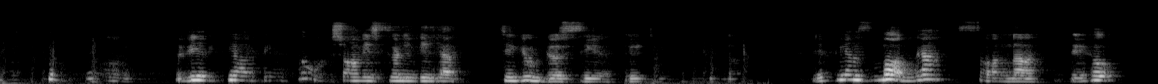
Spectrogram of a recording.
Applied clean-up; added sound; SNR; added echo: neural mask model DeepFilterNet 3.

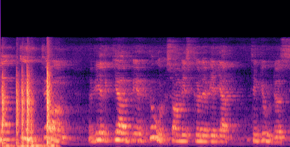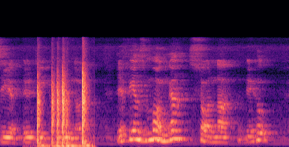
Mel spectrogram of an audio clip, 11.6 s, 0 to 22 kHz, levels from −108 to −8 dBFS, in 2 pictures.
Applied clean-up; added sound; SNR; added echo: none; Knock; 0 dB; reverberation time 0.6 s.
